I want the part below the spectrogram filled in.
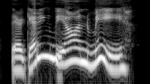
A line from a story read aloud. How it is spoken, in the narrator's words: sighed Susan helplessly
